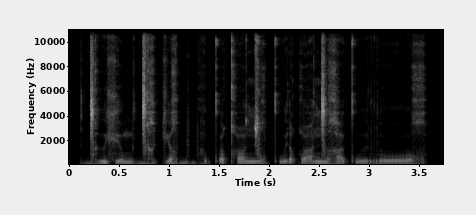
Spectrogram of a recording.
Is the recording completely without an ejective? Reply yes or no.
no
